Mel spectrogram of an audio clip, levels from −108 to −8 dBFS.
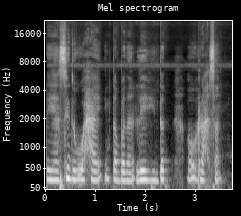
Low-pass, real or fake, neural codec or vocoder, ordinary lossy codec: none; real; none; none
